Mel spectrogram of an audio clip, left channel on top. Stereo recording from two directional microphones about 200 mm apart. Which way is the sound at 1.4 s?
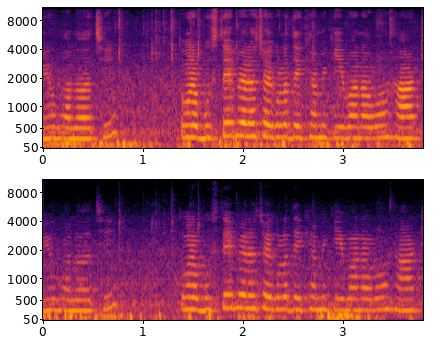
20° left (ahead or behind).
